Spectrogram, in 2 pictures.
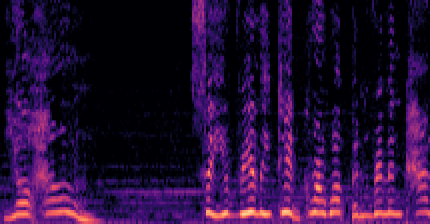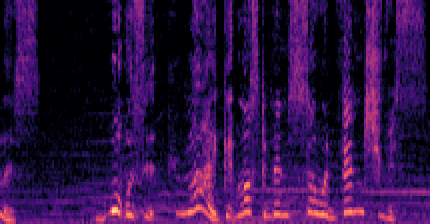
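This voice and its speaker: A woman's voice: very high-pitched, big pitch swings, measured pace, a little mellow, soft background music, full character voice. A woman voicing a perky, inquisitive young wood elf adventurer in a game roleplay, chatty and wide-eyed. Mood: amazed.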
